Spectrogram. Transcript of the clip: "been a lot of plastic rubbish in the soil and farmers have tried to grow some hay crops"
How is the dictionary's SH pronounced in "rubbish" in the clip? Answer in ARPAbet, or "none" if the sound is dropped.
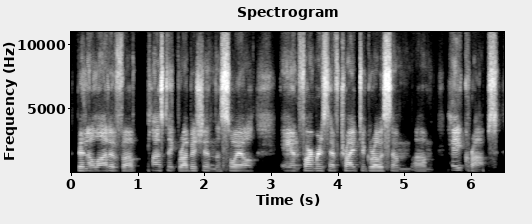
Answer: SH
